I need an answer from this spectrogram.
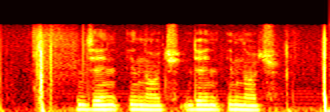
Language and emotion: Russian, neutral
